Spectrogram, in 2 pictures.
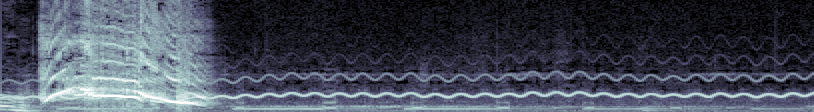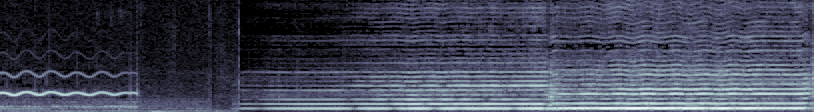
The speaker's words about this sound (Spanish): Con este grito termina el tercer episodio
